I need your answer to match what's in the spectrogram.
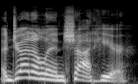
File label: adrenaline, survivor voice; producer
